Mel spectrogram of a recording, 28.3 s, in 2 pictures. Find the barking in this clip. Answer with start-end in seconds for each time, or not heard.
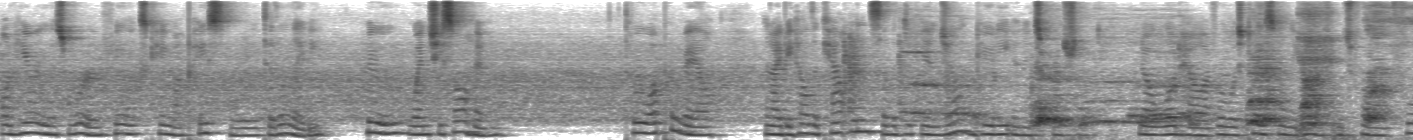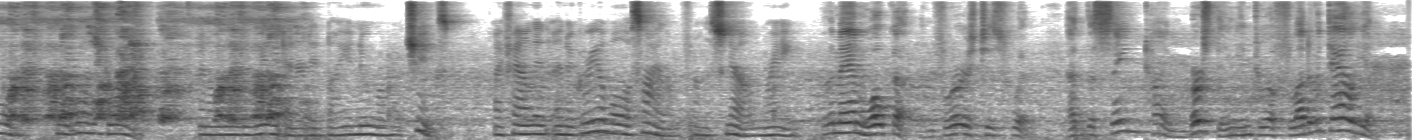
9.0-17.2.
